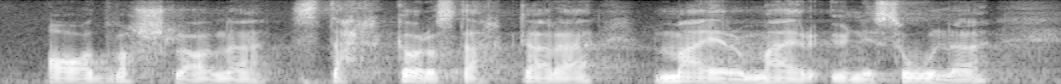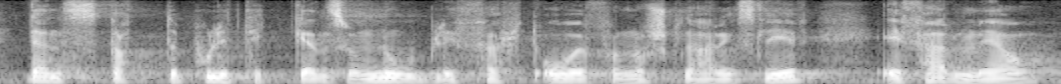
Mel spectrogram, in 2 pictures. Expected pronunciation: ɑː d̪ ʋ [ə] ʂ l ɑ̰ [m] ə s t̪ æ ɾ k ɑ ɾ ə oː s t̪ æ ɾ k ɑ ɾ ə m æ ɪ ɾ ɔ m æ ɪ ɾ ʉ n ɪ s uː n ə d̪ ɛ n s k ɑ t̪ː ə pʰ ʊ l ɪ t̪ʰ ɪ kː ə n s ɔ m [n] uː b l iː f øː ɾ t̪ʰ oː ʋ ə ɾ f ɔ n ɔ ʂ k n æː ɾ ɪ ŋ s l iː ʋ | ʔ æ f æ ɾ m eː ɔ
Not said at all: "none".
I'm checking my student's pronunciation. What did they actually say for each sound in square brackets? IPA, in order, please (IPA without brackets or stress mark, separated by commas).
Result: ɑ, n, n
